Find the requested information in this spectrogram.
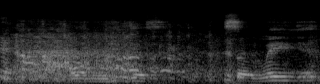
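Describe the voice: A raspy male voice with ordinary pitch variation carries audible room echo.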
